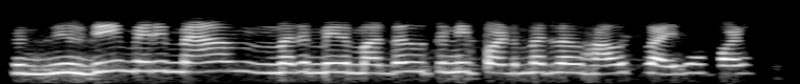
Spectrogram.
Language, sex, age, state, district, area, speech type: Hindi, female, 18-30, Uttar Pradesh, Sonbhadra, rural, conversation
